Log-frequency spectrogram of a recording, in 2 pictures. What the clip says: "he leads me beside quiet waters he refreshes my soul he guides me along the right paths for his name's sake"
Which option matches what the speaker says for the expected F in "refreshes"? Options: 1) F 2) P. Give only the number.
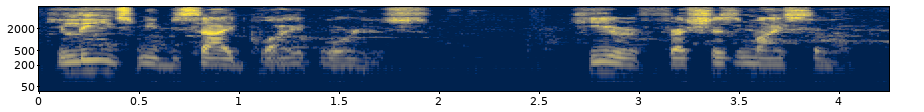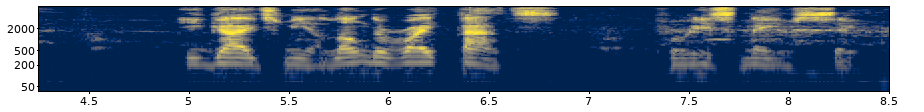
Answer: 1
